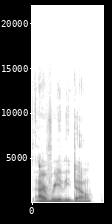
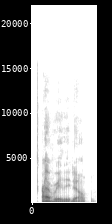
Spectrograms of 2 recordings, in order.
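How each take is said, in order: First: Said in the usual way. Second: Drops way down low for a playful deep take; same words again in a very low put-on voice; mock deep voice. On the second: Repeats line in a low voice.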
